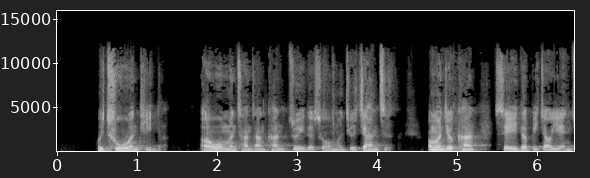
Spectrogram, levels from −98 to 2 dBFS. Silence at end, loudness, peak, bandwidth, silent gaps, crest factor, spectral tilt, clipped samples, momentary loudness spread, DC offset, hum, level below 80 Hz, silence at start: 0 s; -23 LUFS; -4 dBFS; 12.5 kHz; none; 20 dB; -4.5 dB/octave; under 0.1%; 10 LU; under 0.1%; none; -58 dBFS; 0.5 s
